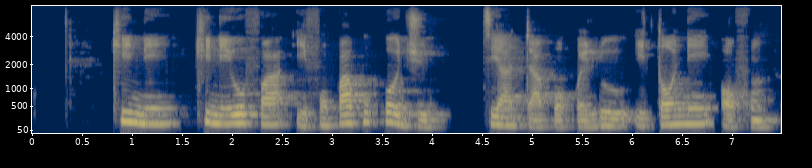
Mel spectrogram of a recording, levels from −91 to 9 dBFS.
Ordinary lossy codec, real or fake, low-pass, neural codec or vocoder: none; real; none; none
